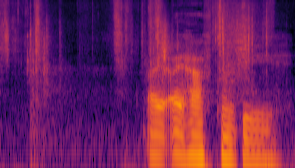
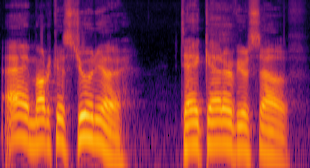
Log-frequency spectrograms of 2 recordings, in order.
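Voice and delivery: loud, high call into the distance; yelled farewell; 8 semitones higher, 11 dB louder than usual. Acted. Traveller to boy on departing caravan, yelling. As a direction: shout it after a departing wagon. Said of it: "I yell out to him".

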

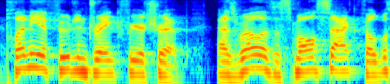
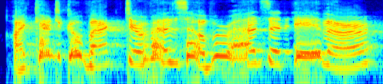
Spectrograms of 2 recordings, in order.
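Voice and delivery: high, slow put-on voice; Sereth voice; 8 semitones higher than usual. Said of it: "these voices are really taking a toll".

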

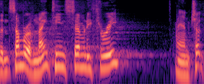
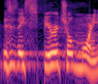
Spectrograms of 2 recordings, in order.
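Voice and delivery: ordinary delivery

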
